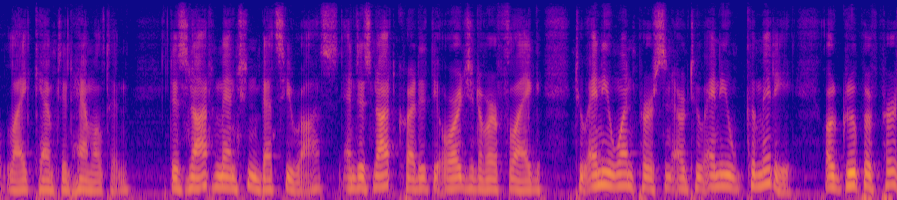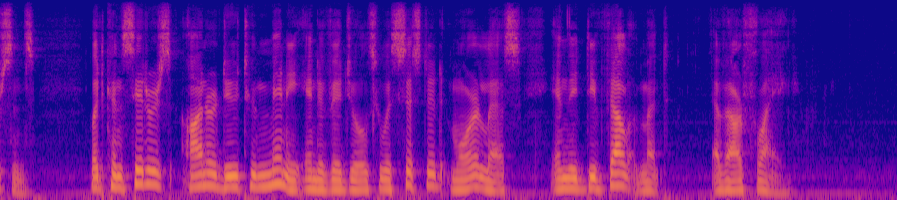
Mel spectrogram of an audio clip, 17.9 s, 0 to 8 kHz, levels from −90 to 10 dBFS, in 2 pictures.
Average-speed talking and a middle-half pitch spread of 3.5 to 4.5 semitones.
Yes: average, 160 wpm; average, 4.2 semitones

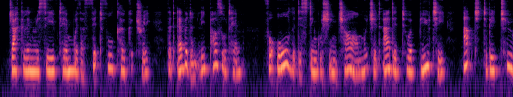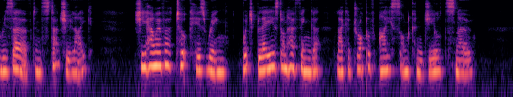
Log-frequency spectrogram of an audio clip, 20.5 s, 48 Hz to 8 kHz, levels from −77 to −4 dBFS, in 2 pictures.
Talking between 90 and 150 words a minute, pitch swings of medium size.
Yes: average, 140 wpm; average, 3.2 semitones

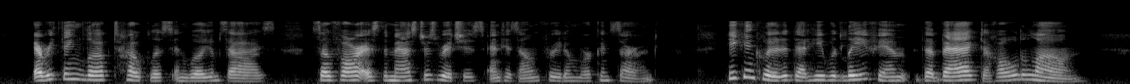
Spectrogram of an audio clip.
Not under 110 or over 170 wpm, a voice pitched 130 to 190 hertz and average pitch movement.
Yes: average, 160 wpm; medium, 185 Hz; average, 4.1 semitones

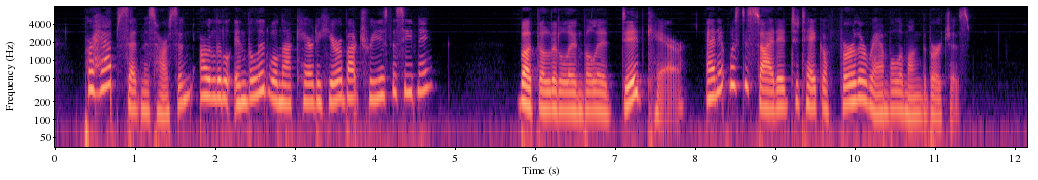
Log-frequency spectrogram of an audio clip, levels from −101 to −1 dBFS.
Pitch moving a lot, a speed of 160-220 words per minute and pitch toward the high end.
Yes: wide, 8.3 semitones; average, 170 wpm; high, 195 Hz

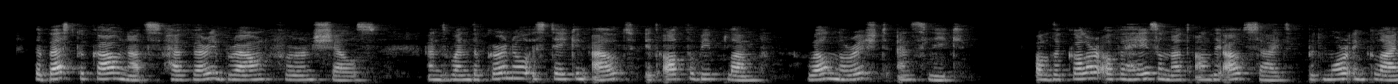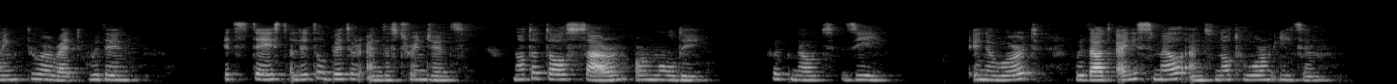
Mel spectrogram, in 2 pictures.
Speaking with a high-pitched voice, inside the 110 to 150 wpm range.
Yes: high, 220 Hz; average, 140 wpm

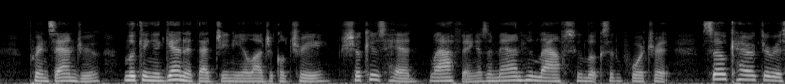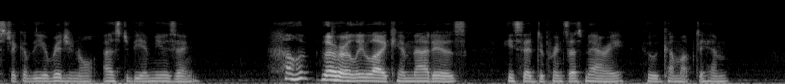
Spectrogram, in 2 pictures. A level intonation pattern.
No: average, 3.3 semitones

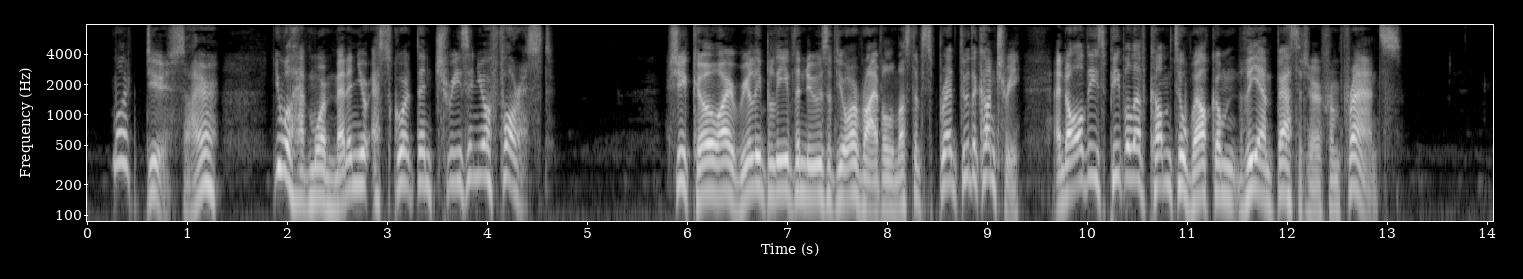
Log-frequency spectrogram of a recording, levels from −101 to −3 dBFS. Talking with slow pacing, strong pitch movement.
No: average, 180 wpm; wide, 6.1 semitones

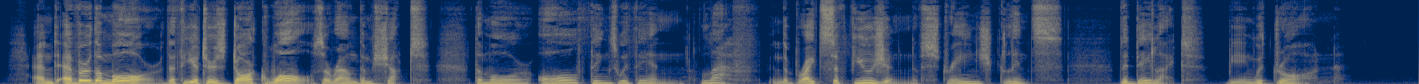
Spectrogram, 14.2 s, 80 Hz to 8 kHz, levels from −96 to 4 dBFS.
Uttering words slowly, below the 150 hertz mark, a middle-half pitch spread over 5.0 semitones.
No: slow, 120 wpm; medium, 160 Hz; wide, 5.4 semitones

